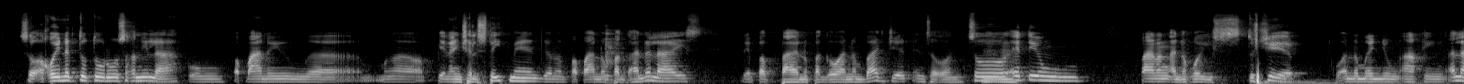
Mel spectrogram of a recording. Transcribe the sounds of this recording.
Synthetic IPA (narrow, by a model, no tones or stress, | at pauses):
so̞ʔɐkojnɐɡ̚t̪ut̪uːɾosɐkɐnɪlakʊŋpɐpaːno̞jʊŋamɐŋafɪnanʃalst̪ejt̪̚mɛnt̪̚ɡɐno̞npɐpaːnoŋpɐɡʔanɐlajs | d̪ɛnpɐpaːnopɐɡɐwanɐŋbad͡ʒɛt̪̚ʔɛnd̪soʔonsoʔɛːt̪ojʊŋ | paːɾɐŋɐnokost̪ʊʃɛɾkʊŋʔɐnonɐmanjʊŋʔa̰ːkɪŋʔɐ̰la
